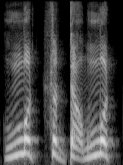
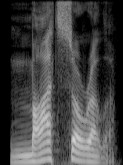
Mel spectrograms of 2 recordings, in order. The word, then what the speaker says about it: mozzarella: I prefer that he pronounces it that way than Madel. Mozel. M. I hate that I can't stand that. Shut up. Mutz. Listen to me. Mozarella. Mozzarella. Mozzarella.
